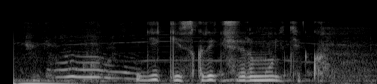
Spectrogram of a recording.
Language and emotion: Russian, neutral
